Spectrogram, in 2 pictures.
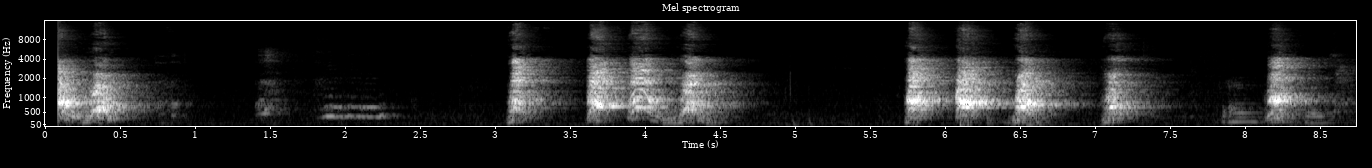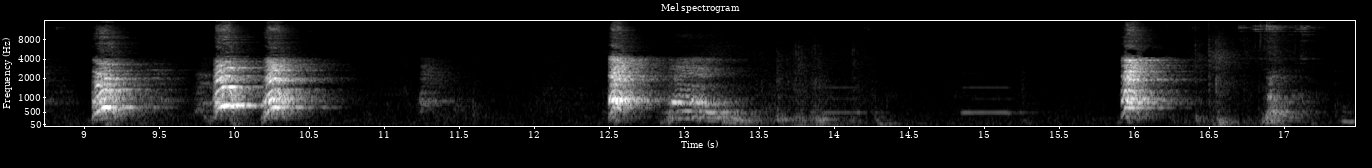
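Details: Siberian Husky puppy named Juno barking at Dash, a toy robot, in short separate bursts spread over the clip with quiet gaps, some barks doubled; faint human speech about driving the robot backwards.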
